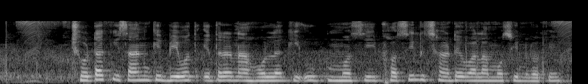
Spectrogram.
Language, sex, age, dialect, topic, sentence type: Bhojpuri, male, 18-24, Northern, agriculture, statement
